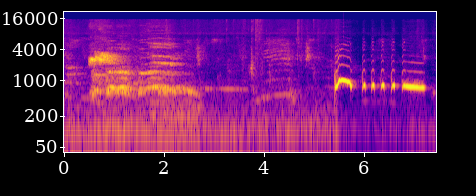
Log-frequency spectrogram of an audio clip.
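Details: Bangkok zebra dove calling to draw a rival into song: after other loud background sounds, a rising first coo, a run of quick staccato coos and a long held final coo.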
